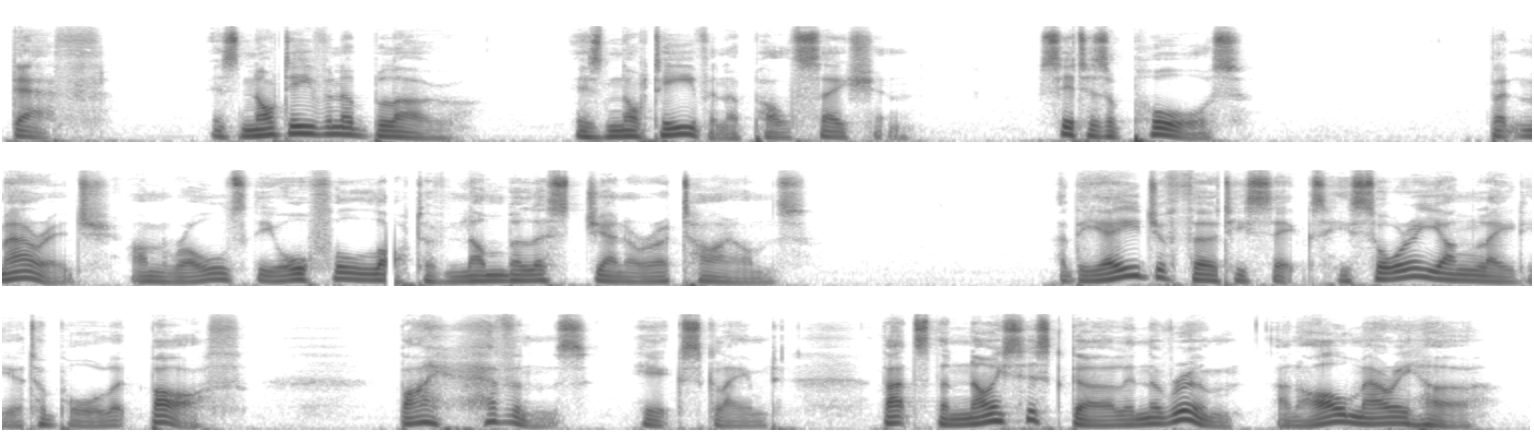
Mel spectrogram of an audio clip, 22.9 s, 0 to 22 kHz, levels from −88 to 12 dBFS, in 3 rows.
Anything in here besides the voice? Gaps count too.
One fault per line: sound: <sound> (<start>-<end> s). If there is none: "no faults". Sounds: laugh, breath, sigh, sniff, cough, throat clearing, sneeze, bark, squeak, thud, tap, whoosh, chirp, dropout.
sound: dropout (9.6-9.6 s)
